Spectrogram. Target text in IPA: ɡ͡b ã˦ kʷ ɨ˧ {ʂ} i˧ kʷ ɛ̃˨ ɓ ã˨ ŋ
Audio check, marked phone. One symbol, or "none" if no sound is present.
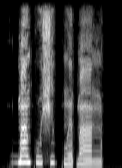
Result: ʃ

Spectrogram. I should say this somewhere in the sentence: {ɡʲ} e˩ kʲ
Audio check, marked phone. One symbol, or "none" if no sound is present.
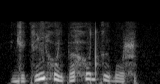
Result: ɡʲ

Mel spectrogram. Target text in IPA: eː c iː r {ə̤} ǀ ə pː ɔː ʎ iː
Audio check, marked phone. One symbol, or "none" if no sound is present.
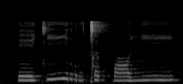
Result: ə̤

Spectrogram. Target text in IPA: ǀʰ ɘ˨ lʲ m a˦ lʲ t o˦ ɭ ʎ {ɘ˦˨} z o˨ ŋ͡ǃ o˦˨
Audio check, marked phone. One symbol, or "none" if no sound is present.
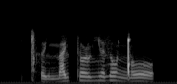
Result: ɘ˦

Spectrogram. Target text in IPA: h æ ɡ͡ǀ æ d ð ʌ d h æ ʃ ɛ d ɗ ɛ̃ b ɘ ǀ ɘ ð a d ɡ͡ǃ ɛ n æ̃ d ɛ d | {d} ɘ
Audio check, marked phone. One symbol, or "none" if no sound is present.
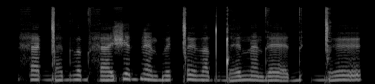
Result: ɡ͡ǀ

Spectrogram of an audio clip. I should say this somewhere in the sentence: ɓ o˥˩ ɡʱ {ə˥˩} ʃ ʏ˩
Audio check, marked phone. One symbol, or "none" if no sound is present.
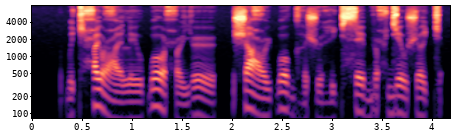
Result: ə˩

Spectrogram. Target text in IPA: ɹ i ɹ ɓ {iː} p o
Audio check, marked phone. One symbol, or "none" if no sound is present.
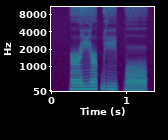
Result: iː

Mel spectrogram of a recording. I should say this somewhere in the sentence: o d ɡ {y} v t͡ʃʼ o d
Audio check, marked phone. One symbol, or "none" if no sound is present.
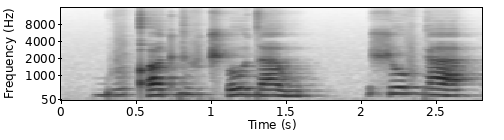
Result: y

